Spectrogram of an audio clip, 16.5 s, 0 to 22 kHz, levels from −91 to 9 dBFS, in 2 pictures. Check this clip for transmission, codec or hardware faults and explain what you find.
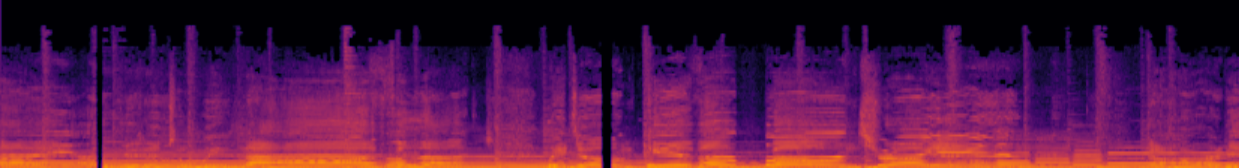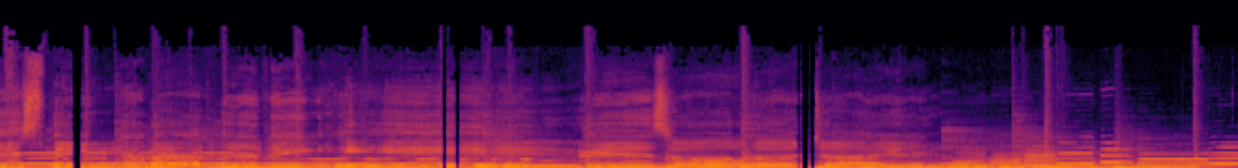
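Five short silences break up the audio, likely a Bluetooth dropout each time.

At 0.63 to 0.68 s, about 44 ms of sound vanishes. Late packets were discarded, so the output cut to silence.

At 4.00 to 4.08 s, a gap of about 73 ms opens the same way.

At 8.73 to 8.80 s, about 58 ms drops out.

From 11.20 to 11.32 s, about 58 ms is lost in scattered holes across roughly 116 ms, none longer than 29 ms, so it sounds stuttered rather than like one gap.

From 13.56 to 13.69 s, about 87 ms is lost in broken holes over the same span, the longest 43.5 ms.

The gap lengths fall in multiples of about 14.5 ms, which fits whole packets going missing. In every case the sound picks up further along, as if it had kept playing through the silence. That is what sets a dropout apart from a buffer underrun or stall, where playback resumes from the point where it stopped.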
